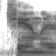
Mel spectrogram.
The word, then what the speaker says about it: Chxndler: His name is Chandler. It's spelled with an X, so it's CHXNDLER.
